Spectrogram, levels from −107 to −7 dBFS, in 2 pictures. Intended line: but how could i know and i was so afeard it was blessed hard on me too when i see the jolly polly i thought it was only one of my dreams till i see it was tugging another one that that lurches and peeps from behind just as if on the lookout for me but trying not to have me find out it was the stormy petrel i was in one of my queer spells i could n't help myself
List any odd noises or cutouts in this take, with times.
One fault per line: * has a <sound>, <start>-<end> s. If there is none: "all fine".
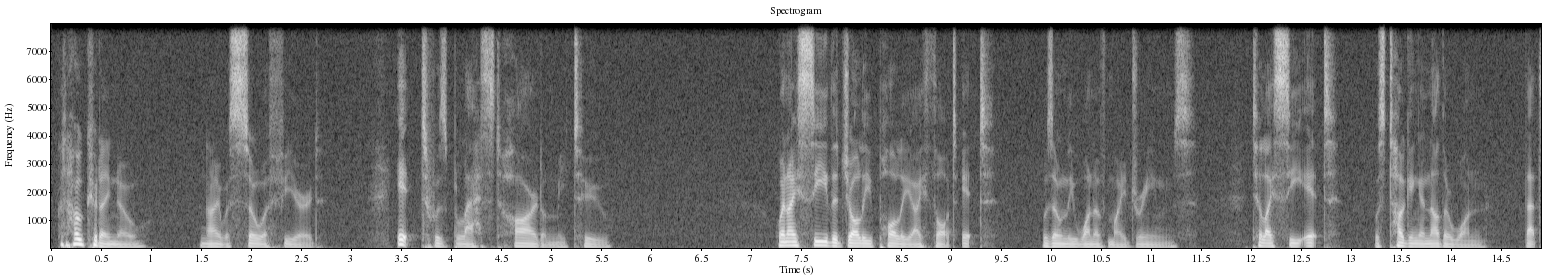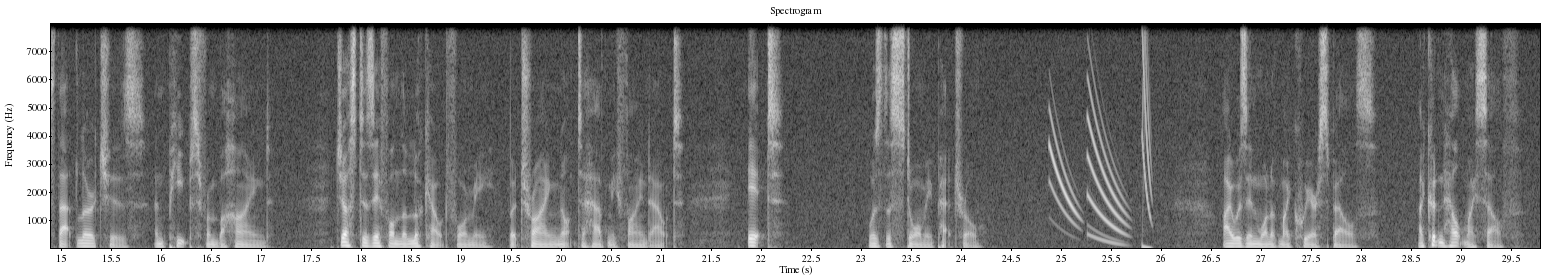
* has a chirp, 24.9-25.9 s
